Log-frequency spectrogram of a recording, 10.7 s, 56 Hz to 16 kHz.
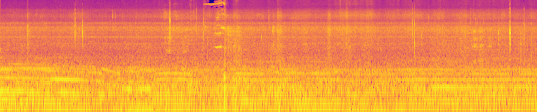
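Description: Interior running noise of a Class 172 diesel multiple unit on the move: a steady engine and rail hum whose pitch shifts about two to three seconds in, with a single sharp click about four and a half seconds in.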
